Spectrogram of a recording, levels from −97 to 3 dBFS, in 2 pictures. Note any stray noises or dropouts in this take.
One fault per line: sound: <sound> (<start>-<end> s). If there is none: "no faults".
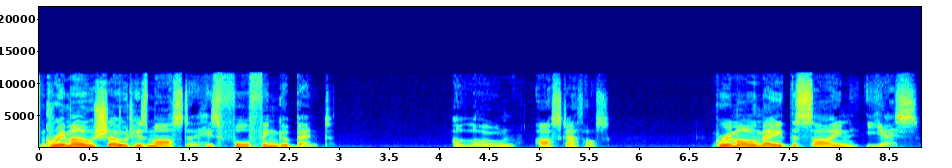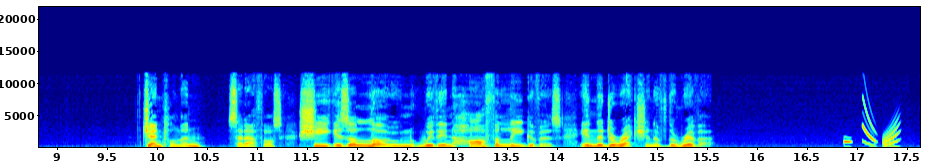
sound: chirp (16.9-17.5 s)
